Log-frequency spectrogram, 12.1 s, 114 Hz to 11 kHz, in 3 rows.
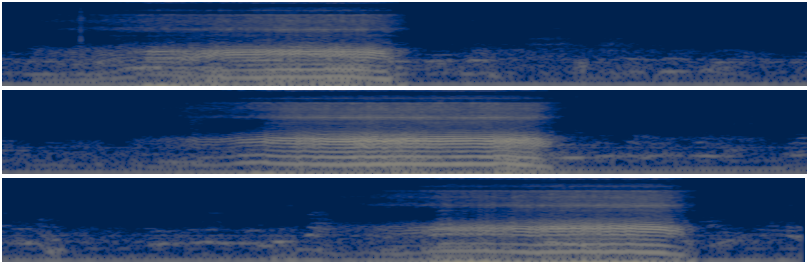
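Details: A deliberately produced snore made through the nose with the mouth closed: three slow, deep, rumbling snores at about 13 per minute.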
